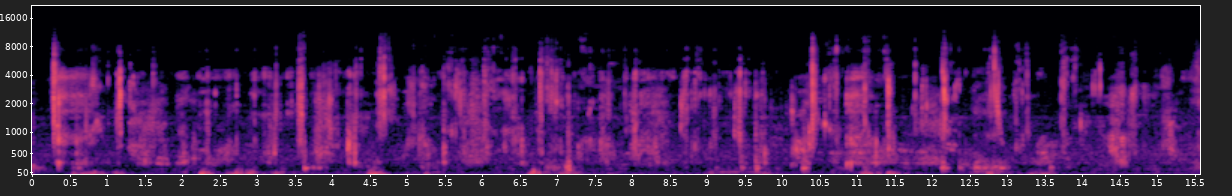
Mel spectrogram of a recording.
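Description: Close-up chewing of beef tapa and rice eaten by hand: a dense, irregular run of small sharp mouth clicks and crunches.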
